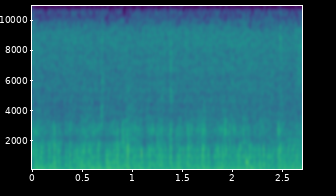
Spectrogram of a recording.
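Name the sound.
water poured into frying spice paste for curry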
